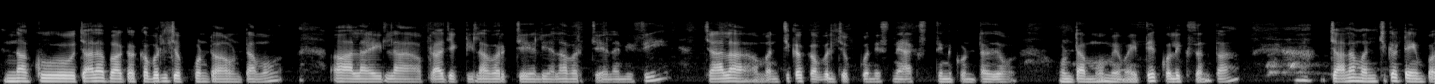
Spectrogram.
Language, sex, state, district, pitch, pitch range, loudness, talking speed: Telugu, male, Andhra Pradesh, Chittoor, 135 Hz, 125-145 Hz, -18 LUFS, 110 wpm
